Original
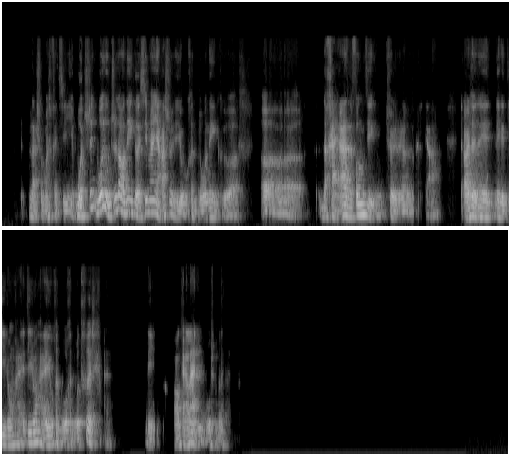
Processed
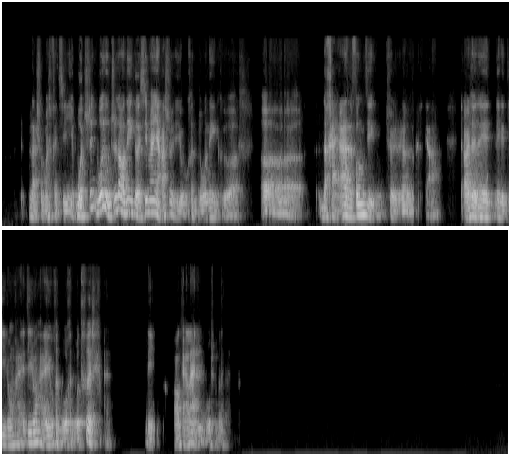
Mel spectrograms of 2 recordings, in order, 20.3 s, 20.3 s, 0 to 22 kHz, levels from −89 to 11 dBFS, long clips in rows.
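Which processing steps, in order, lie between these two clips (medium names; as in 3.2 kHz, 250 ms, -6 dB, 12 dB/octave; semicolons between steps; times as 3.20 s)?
random-step tremolo; trim +7.5 dB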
